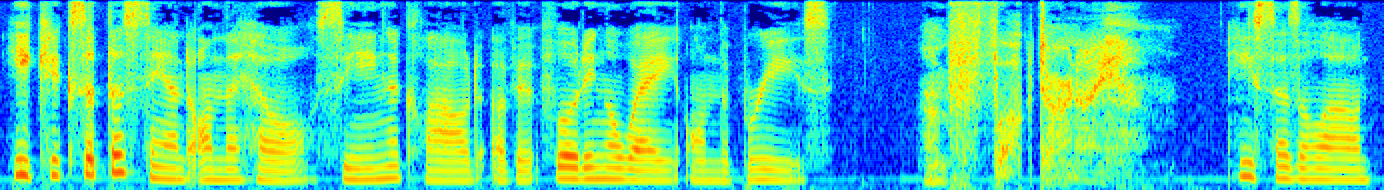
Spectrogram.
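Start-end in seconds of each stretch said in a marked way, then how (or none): 5.8-6.9 hushed unvoiced whisper, much softer; whispered to himself. Bakugo alone on the hill, whispering to himself. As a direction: breathe it out under your breath.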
